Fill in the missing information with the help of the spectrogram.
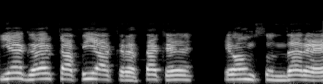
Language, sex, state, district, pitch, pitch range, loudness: Hindi, male, Bihar, Saran, 225 Hz, 210-240 Hz, -12 LUFS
